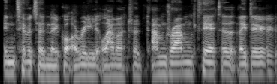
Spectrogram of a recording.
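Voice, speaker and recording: A man's voice: on the low side, fairly even intonation, a little fast. A man, a podcast guest chatting in a jokey, informal way. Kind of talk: casual chat.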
